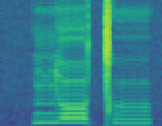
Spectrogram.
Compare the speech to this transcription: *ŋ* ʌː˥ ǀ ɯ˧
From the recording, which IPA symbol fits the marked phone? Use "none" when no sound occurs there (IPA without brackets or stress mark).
ɲ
